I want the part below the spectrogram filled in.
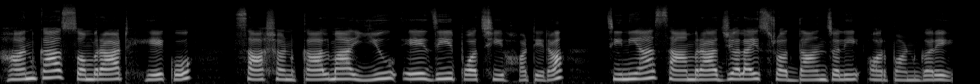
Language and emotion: Nepali, neutral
